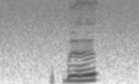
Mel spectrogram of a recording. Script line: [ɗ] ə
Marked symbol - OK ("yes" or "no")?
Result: no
